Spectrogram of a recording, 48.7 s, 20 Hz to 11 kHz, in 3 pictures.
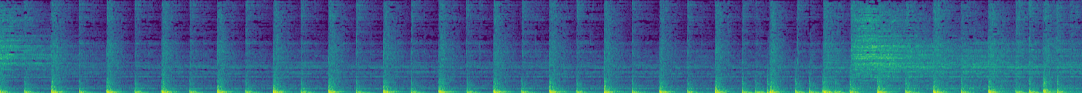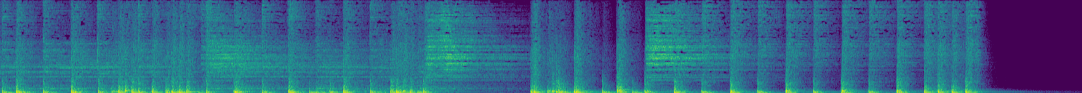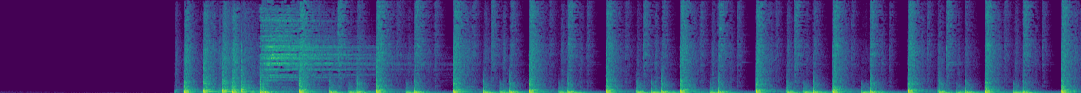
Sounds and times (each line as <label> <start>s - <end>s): Straight drum beats 0.0s - 31.4s
Straight drum beats 35.1s - 48.6s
